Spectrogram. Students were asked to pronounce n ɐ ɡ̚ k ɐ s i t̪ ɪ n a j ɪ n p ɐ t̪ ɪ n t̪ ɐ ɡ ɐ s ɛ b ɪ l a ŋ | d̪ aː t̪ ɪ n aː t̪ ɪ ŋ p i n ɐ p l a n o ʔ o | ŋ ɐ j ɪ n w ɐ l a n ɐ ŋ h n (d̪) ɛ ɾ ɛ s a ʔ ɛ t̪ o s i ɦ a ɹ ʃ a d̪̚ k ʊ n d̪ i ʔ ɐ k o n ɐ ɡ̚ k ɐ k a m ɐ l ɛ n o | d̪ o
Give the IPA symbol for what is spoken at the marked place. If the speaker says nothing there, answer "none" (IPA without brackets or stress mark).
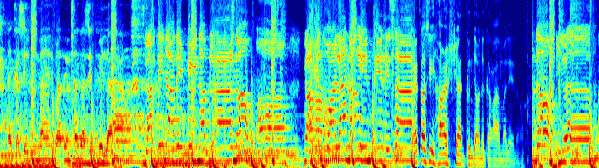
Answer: t̪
